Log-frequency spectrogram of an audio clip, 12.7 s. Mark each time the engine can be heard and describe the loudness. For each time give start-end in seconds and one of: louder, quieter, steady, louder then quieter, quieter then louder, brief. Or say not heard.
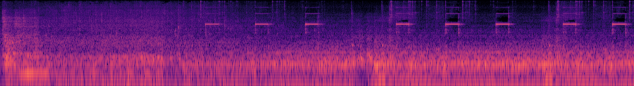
0.0-12.6 louder.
